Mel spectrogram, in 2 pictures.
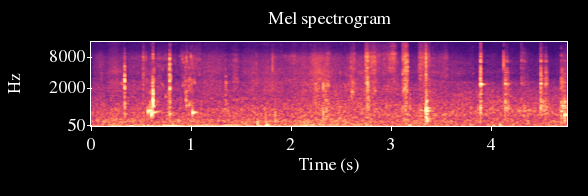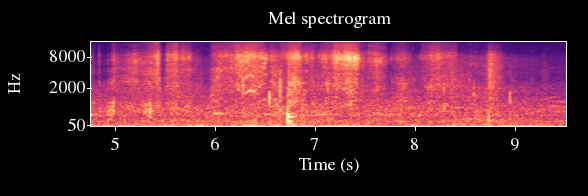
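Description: Scattered small clicks and taps of fishing tackle and pole sections being handled, with a brief rustle about six to seven seconds in.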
